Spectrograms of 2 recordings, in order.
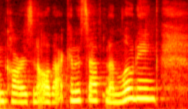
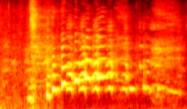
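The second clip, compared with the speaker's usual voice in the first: high laugh. Real, not acted. Laughing at hiding girl.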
